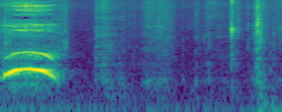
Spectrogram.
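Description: A child's short 'ooh' of wonder, the pitch rising and then falling, lasting about half a second at the start; then quiet apart from a couple of faint clicks near the end.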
